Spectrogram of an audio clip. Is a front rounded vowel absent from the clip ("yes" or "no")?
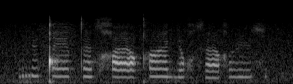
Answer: no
